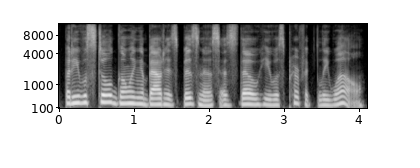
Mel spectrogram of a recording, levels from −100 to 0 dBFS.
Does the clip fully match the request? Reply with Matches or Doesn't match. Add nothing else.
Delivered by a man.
Doesn't match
